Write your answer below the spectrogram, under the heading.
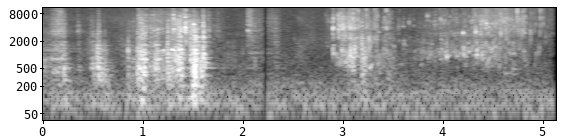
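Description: Knocks and rustling of gear being handled in a kayak, then water splashing and trickling as a plastic fish-measuring board is dipped over the side.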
